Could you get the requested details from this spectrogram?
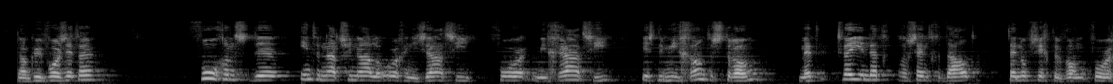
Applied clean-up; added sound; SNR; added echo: neural separator model SepFormer DNS4.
